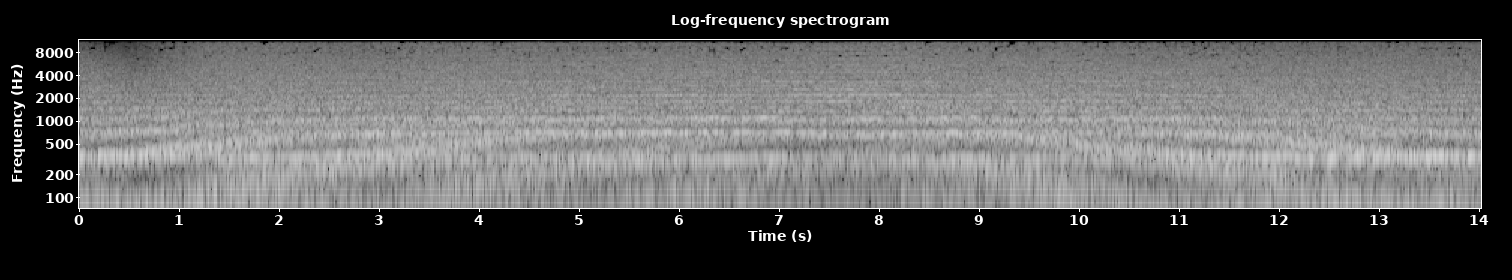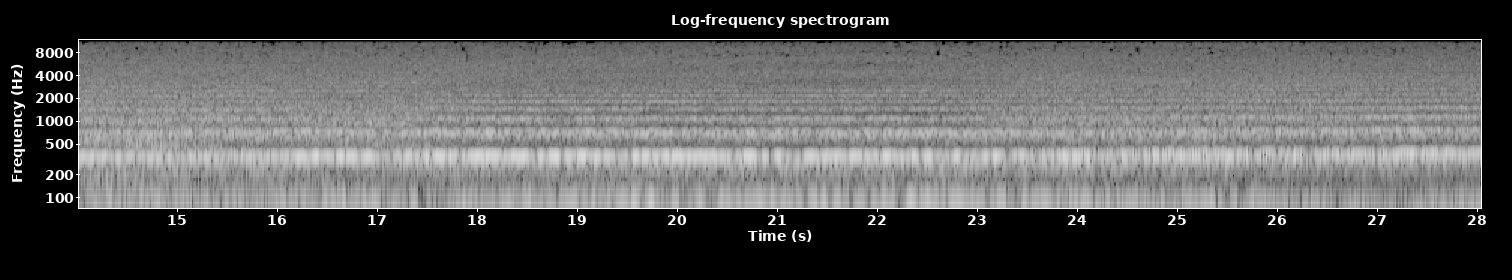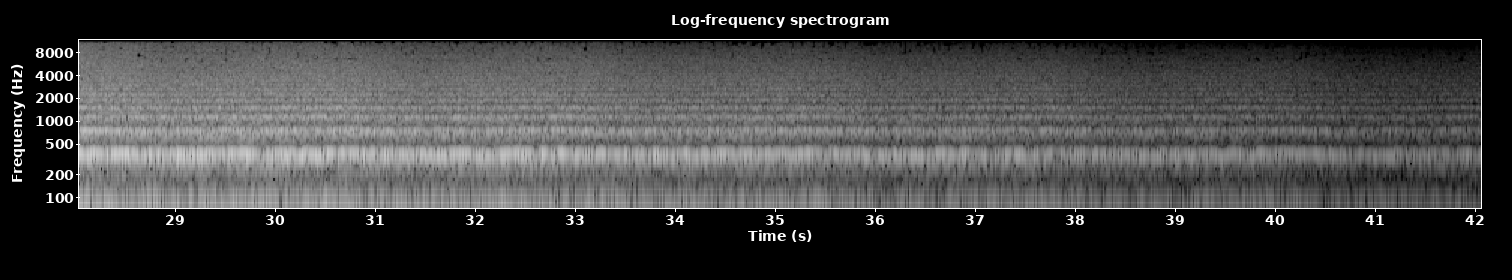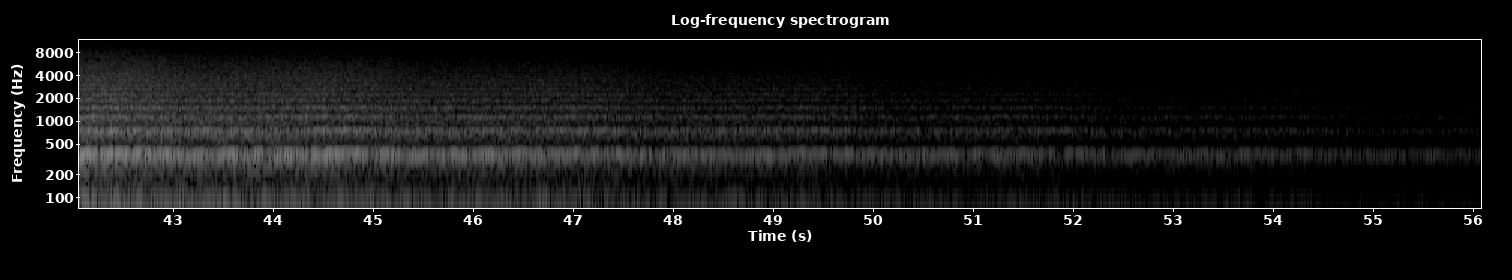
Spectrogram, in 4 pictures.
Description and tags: Annoying Buzzer
A long alarm/buzzer sound created with farting elephants and a theremin. Paulstretched in audacity, touched up and cleaned with a wipe.
alarm, annoying, buzzer, horn, theremin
